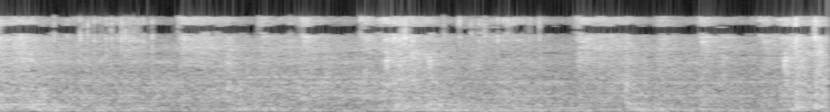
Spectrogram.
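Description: Spice powder pouch packing machine running: a steady mechanical clatter with a few louder knocks.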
